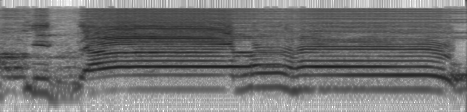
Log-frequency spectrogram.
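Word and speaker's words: كِتَابُهُ: বা উল্টা পেশ আছে সেখানে এক আলিফ টান হবে তাহলে কিতাবুহু কিতাবুহু তাহলে এই শব্দটার মধ্যে এটা হবে তাড়াতাড়ি এটা হবে এখানে টান এটা হবে তাড়াতাড়ি এটা এক আলিফ তাহলে বুঝে উচ্চারণ করেন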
